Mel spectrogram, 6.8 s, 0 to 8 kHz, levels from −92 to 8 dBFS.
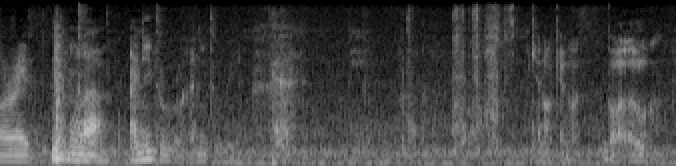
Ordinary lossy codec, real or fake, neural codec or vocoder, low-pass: none; fake; codec, 16 kHz, 16 kbps, FunCodec, trained on LibriTTS, 50 frames a second; 7.2 kHz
